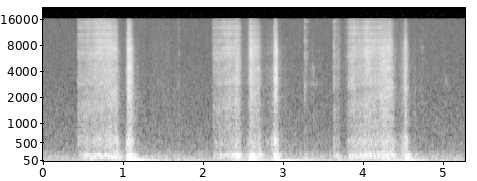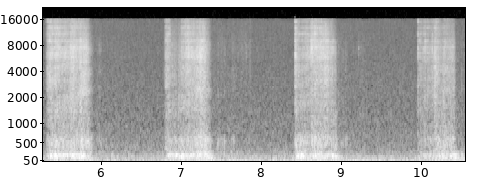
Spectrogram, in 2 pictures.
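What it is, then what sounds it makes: Packed snow being scraped and cut. A knife blade is drawn sideways through a solid mound of packed snow and scraped along it while one hand holds the mound steady. Crisp, bright scraping and cutting strokes come in bursts with a faint low rumble under each. Quiet pauses fall between the strokes.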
